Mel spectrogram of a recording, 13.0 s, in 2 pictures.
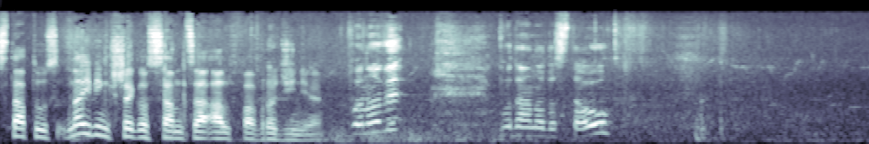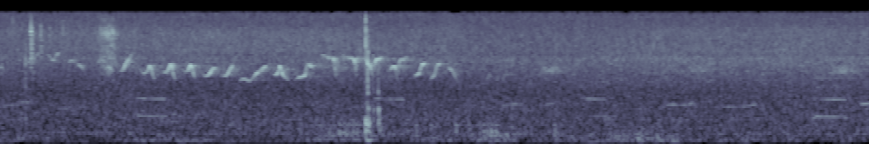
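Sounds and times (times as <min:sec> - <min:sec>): outdoor background hiss: 0:00.0 - 0:13.0
small bird chirping: 0:05.2 - 0:10.9.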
